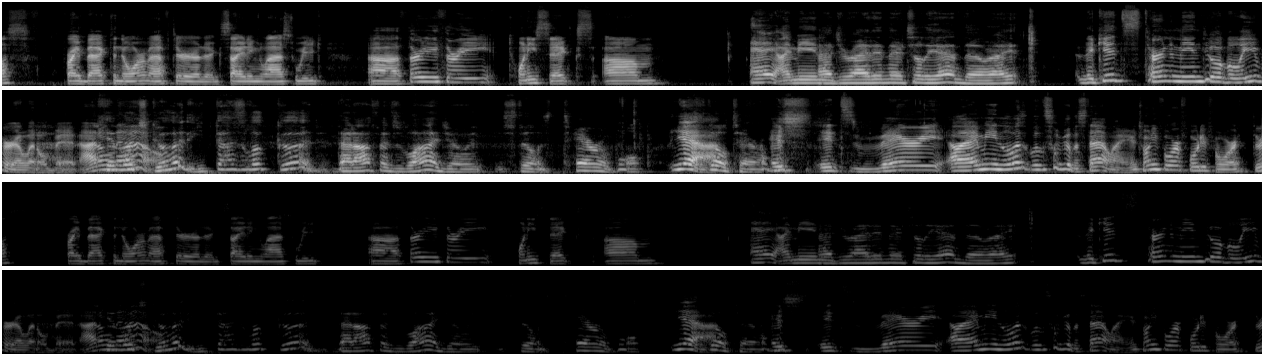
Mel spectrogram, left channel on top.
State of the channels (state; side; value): quieter; right; 23.9 dB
